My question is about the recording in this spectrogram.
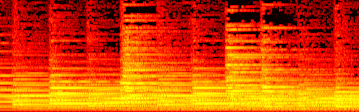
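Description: Opening of an instrumental Christmas music track: bell-like chime tones struck one after another, about two a second, each ringing on under the next.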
